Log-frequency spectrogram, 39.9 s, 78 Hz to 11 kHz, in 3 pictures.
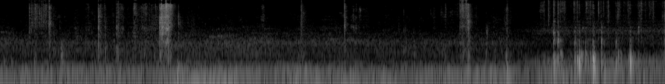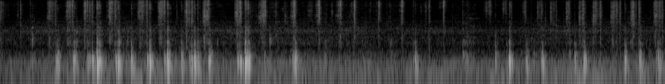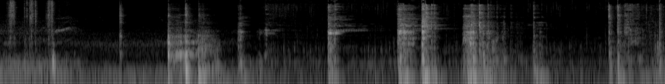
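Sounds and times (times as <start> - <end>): metal pot clanks: 33.0 - 37.7.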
